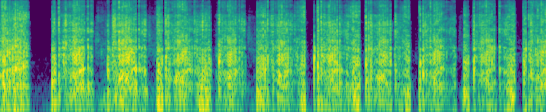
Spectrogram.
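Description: A metal key, held by its green head, is scratched across the gritty surface of a flat coarse-grit sandpaper sheet. The result is a run of harsh, bright, broadband rasping strokes in an irregular rhythm, separated by brief silent pauses.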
